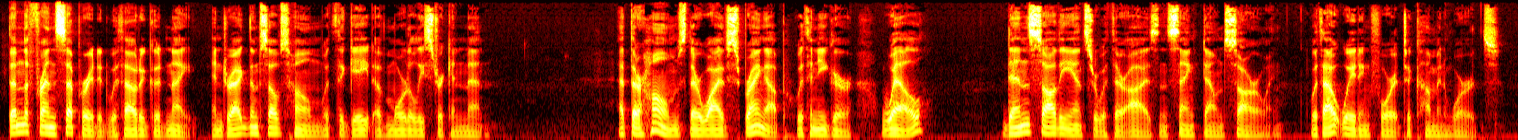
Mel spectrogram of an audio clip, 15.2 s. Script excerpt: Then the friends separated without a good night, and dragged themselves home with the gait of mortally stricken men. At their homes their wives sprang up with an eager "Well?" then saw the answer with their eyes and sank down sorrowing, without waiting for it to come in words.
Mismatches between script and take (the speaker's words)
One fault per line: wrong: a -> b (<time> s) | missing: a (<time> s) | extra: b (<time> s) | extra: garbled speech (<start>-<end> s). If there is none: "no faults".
no faults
